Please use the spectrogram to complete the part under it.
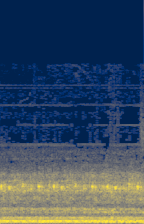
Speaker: you see they have a lot of quite quiet though like you can hear a little line out of them but it's not that racky gear noise they used to get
